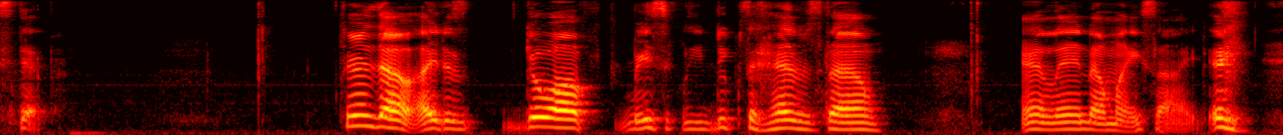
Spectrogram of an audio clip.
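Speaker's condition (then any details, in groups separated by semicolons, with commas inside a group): Cerebral palsy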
